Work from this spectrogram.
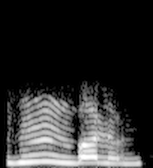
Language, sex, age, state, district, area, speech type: Bengali, female, 18-30, West Bengal, Darjeeling, rural, conversation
